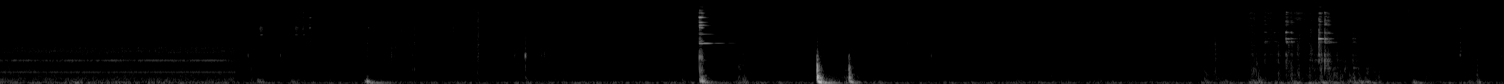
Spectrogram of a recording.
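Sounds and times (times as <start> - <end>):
cat crunching dry food: 0.0 - 6.4.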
